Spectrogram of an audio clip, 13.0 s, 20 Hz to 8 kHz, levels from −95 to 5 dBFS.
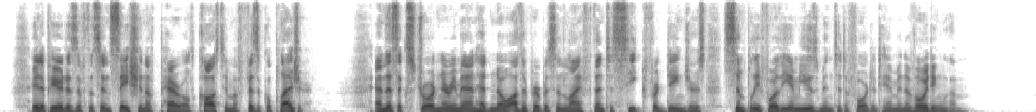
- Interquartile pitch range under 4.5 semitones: No, average, 5.1 semitones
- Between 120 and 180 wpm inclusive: Yes, average, 175 wpm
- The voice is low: Yes, low, 125 Hz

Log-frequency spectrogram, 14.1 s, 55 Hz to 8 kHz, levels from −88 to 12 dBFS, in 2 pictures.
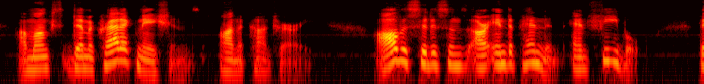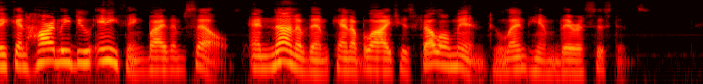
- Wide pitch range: Yes, wide, 6.7 semitones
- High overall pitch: No, medium, 150 Hz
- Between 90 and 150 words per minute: Yes, average, 145 wpm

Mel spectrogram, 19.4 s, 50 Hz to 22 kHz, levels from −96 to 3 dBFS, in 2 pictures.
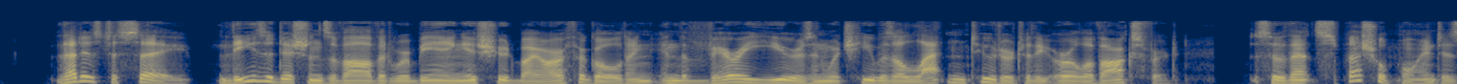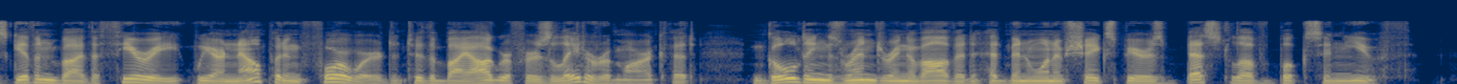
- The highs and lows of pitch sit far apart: No, average, 3.9 semitones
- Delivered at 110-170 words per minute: No, average, 200 wpm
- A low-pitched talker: Yes, low, 110 Hz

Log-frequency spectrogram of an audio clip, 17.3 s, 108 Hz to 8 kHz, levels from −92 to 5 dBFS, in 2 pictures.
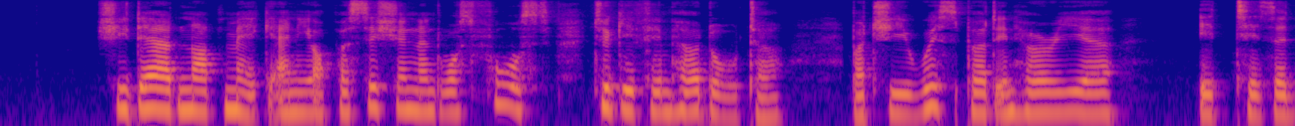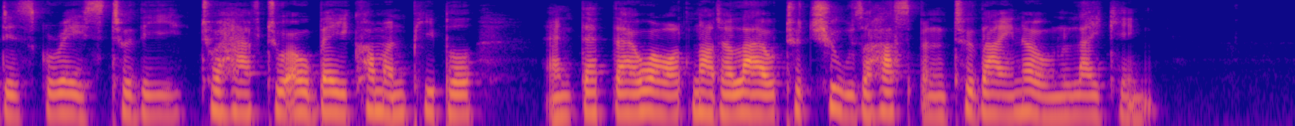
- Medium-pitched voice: Yes, medium, 170 Hz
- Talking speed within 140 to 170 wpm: Yes, average, 160 wpm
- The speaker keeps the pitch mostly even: Yes, narrow, 2.0 semitones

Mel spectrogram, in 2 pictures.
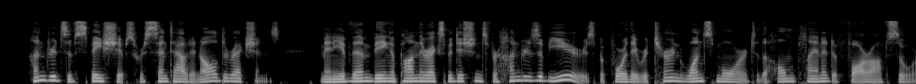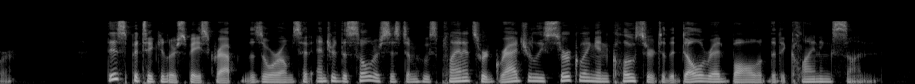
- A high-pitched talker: No, medium, 140 Hz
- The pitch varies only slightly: No, average, 3.9 semitones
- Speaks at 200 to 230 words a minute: Yes, fast, 205 wpm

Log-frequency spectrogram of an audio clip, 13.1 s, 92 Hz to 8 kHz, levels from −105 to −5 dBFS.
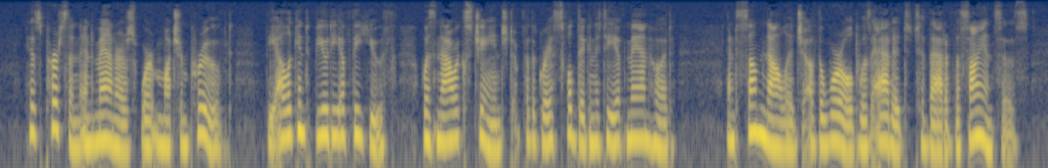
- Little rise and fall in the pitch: No, average, 3.8 semitones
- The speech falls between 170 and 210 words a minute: No, average, 160 wpm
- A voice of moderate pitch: Yes, medium, 180 Hz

